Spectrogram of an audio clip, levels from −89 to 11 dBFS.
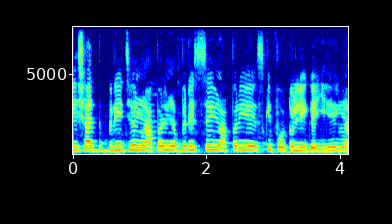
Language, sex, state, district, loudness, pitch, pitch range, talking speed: Hindi, female, Haryana, Jhajjar, -18 LUFS, 260 Hz, 240-275 Hz, 275 wpm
